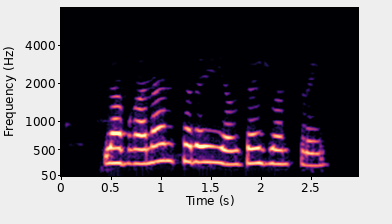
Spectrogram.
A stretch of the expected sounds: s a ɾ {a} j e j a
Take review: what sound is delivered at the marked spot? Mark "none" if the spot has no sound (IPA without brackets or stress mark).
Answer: a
